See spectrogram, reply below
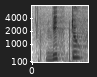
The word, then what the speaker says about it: Vittu: Ja, det er fordi Vitu, som det udtales på grønlandsk, øh, er Vitus på grønlandsk.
